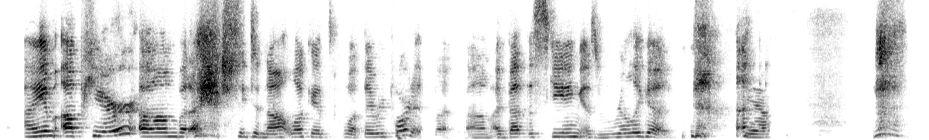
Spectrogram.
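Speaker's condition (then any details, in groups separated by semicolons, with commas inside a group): No condition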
